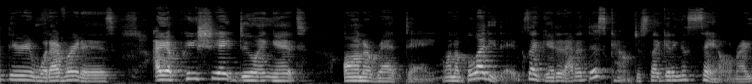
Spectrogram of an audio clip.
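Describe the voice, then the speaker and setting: A woman talking casually to her viewers about investing, her voice a little nasal from a lingering cold, with frequent "right?" and "um" asides. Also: on the low side. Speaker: finance YouTuber. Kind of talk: casual explainer talk to camera.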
